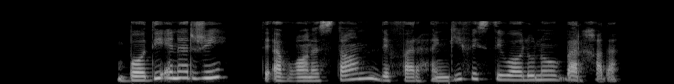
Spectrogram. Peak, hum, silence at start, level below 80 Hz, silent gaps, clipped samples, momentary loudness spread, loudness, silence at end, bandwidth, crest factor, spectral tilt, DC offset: -10 dBFS; none; 1.2 s; -78 dBFS; 2.30-2.62 s; under 0.1%; 10 LU; -29 LUFS; 0.55 s; 8.2 kHz; 20 dB; -4 dB/octave; under 0.1%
